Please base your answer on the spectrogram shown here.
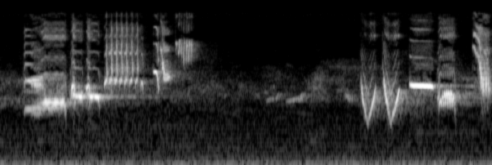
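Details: A village blackbird sings hard at dawn. Two verses are heard, each a mellow fluted phrase that breaks into a high, thin twittering flourish, with a silent gap between them.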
